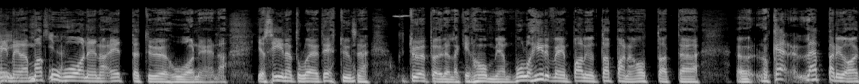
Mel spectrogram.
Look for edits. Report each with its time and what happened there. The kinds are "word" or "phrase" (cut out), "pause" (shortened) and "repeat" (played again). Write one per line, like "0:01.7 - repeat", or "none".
0:03.5 - word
